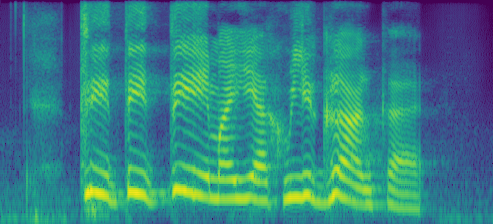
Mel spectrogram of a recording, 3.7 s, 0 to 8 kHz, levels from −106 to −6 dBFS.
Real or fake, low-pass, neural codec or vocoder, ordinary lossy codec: fake; none; codec, 16 kHz, 2 kbps, X-Codec, HuBERT features, trained on balanced general audio; none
